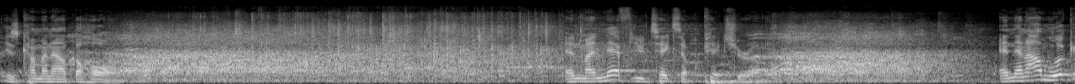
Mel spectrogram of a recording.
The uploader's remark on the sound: In this live stage show from Seattle.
